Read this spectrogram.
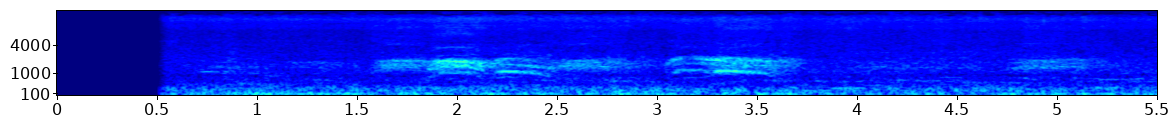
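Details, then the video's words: Crow calling on a summer day: two harsh, nasal caws close together, then a fainter third, over a steady low rumble of background noise. "sounds of the Crow"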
